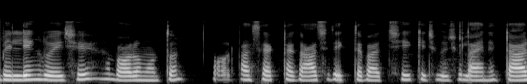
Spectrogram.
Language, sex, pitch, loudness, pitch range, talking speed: Bengali, female, 210 Hz, -18 LUFS, 195-220 Hz, 170 wpm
